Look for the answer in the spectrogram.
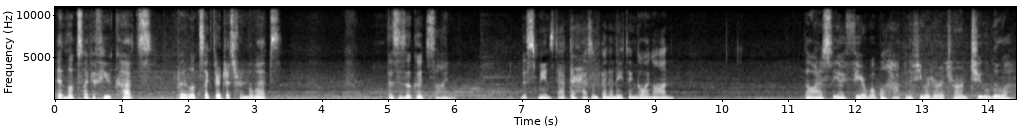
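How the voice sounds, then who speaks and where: A woman playing a wistful, scheming yet playful witch sister in an audio roleplay, speaking softly and reflectively to the listener. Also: fairly low pitch, fairly even intonation, moderate pace, pauses often, soft background music, natural voice. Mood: grave, worried.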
